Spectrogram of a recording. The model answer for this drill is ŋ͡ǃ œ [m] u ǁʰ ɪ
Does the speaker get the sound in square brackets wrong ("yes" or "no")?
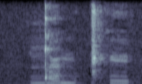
no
